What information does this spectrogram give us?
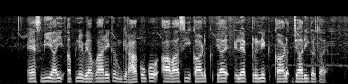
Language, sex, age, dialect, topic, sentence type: Hindi, male, 25-30, Kanauji Braj Bhasha, banking, statement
